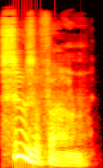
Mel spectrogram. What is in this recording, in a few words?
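"sousaphone", British English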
